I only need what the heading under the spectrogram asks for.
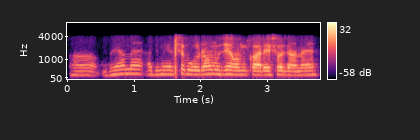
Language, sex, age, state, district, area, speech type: Hindi, male, 18-30, Rajasthan, Jaipur, urban, conversation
